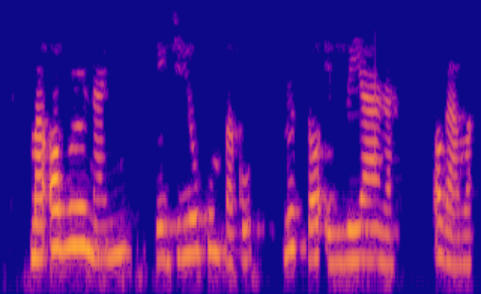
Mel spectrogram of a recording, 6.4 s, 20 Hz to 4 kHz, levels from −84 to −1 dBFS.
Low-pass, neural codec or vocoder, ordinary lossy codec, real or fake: 3.6 kHz; none; none; real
